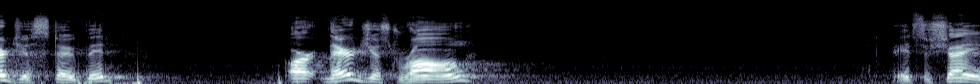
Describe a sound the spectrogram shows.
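A man speaks steadily into a microphone, pausing between phrases.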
